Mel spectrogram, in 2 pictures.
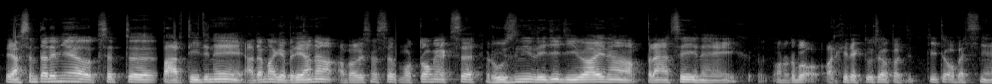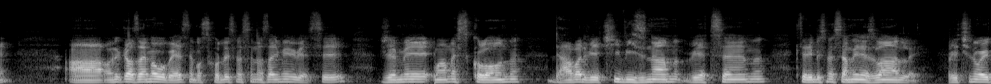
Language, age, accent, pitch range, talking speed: English, 30-49, Czech, 105-120 Hz, 170 wpm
